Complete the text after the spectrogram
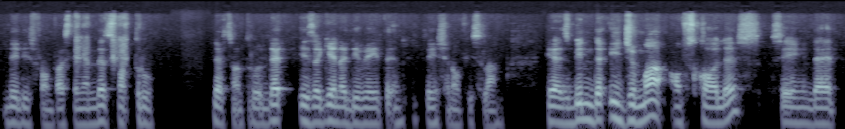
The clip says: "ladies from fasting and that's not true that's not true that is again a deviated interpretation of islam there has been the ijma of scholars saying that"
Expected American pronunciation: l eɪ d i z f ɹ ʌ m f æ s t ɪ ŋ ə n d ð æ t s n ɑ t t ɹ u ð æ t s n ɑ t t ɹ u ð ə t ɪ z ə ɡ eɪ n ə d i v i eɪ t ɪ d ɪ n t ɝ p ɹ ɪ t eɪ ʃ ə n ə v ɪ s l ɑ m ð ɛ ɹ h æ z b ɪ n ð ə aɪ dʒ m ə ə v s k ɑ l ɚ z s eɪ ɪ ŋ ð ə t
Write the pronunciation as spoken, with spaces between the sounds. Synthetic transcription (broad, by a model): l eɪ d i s f ɹ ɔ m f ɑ s t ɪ ŋ ə n d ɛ t s n ɑ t t ɹ u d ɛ t s n ɑ t t ɹ u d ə t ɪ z ə ɡ eɪ n ə d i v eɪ t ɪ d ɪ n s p ɪ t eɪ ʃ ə n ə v ɪ s l ɑ m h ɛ h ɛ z b ɪ n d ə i dʒ m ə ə f s k ɑ l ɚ s eɪ ɪ ŋ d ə t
